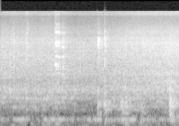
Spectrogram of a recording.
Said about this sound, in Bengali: এইবার এই বরবটিগুলো দিয়ে দেবো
